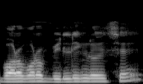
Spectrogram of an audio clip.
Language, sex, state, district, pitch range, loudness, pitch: Bengali, male, West Bengal, Dakshin Dinajpur, 135-145 Hz, -20 LUFS, 140 Hz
